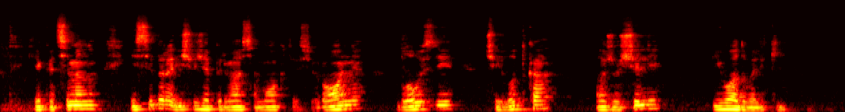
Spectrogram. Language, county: Lithuanian, Vilnius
